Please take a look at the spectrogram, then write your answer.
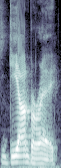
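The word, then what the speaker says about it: Guillain-Barré: Guillain Barre, I believe is how it's pronounced.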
